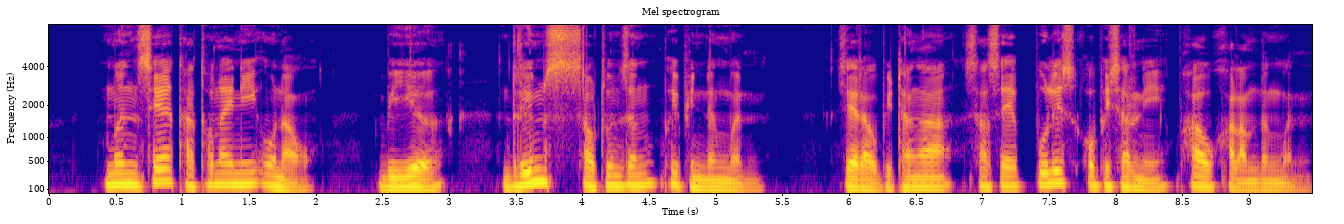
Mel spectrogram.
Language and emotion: Bodo, neutral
